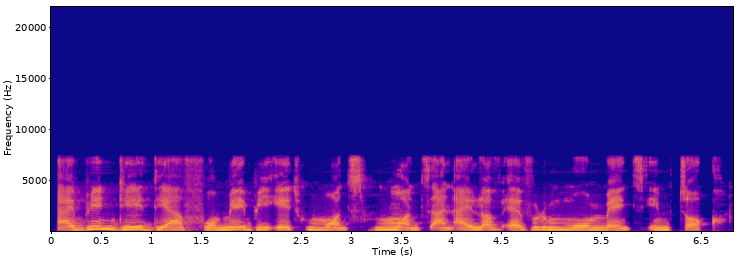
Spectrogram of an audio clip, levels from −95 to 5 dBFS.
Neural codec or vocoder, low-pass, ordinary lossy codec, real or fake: codec, 16 kHz, 16 kbps, FunCodec, trained on LibriTTS, 50 frames a second; 7.2 kHz; none; fake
